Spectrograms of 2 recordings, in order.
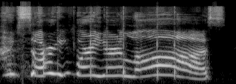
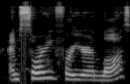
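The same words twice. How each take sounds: First: It is said in a cheerful, laughing tone. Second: It is said in a sad, sincere tone.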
